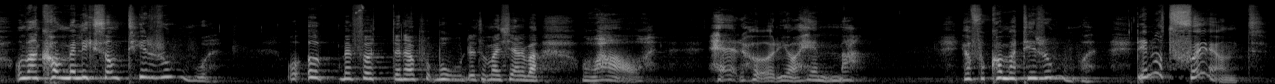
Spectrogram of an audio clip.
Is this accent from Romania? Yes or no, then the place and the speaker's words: no; India; och då tänker jag på min barndom i Indien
